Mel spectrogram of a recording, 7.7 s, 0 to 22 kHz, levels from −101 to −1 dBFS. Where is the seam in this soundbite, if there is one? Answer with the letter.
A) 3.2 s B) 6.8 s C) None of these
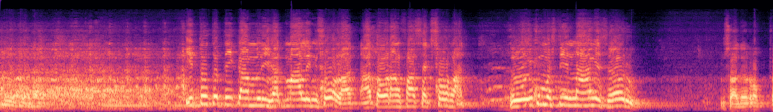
C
